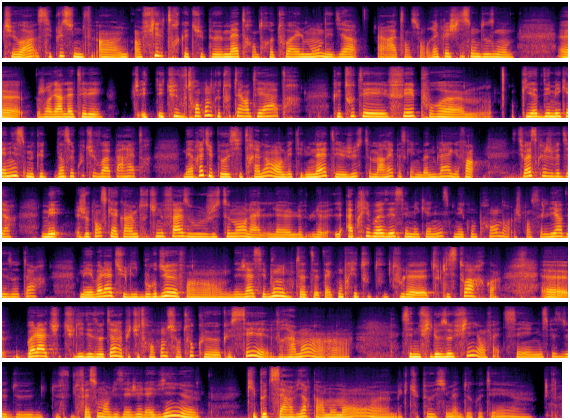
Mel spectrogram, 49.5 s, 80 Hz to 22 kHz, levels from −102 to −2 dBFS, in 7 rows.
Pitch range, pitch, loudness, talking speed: 175-215 Hz, 190 Hz, -20 LUFS, 225 wpm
